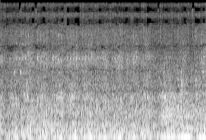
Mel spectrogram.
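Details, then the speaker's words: Marketplace-bought automatic car: a short burst of uneven, lumpy low idle with a wavering beat that never settles. The engine runs rough and sounds unhealthy; cause unknown. "That doesn't sound too healthy. Does that sound not very healthy"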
